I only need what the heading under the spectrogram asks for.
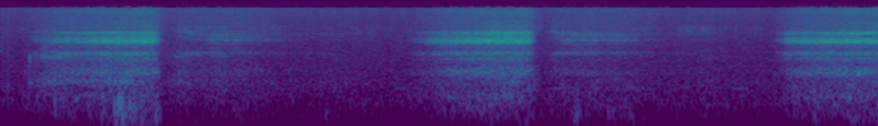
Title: A very tired snoring boxer dog!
